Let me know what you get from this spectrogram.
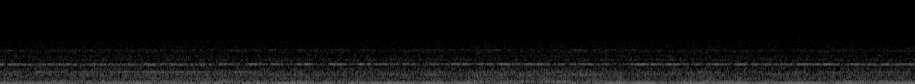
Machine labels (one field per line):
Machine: fan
